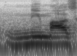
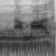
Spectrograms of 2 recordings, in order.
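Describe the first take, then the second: First: The first vowel is an 'i' sound. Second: The first vowel is an 'a' sound. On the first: The speaker calls it wrong. "वहाँ पर ज़ेर पढ़ते हैं" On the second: The speaker calls it right. "जहाँ पर ज़बर होता है"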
